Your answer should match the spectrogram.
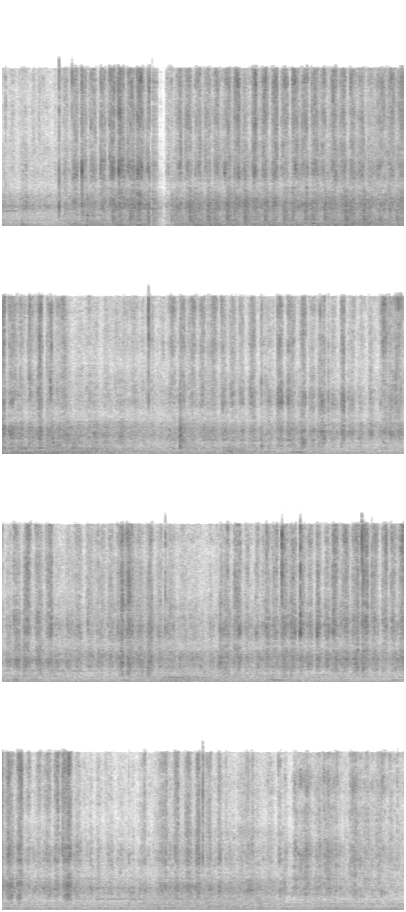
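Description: Sandpaper rubbed rapidly back and forth over the end of a dried bone, a steady dense scratching with a brief break about one and a half seconds in. This is the sanding that smooths the bone's articular ends after drying.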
